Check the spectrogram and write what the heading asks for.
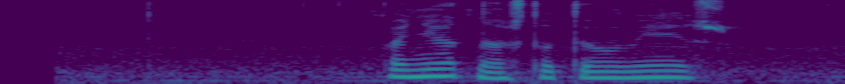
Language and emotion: Russian, neutral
